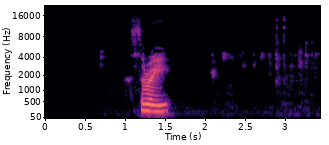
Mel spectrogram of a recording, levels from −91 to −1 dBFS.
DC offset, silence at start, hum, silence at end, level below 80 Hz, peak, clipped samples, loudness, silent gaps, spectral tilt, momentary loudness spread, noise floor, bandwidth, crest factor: under 0.1%; 1.1 s; none; 1.9 s; -76 dBFS; -12 dBFS; under 0.1%; -29 LUFS; none; -4.5 dB/octave; 27 LU; -67 dBFS; 15.5 kHz; 24 dB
